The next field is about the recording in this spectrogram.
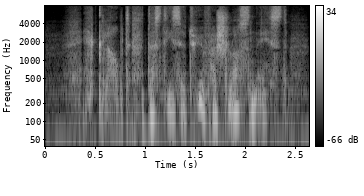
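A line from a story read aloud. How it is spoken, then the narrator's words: Whispered. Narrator (German): flüsterte Harry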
